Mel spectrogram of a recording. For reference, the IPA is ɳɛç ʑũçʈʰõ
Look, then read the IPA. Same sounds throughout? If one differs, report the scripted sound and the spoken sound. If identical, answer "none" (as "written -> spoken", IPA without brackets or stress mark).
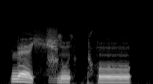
none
